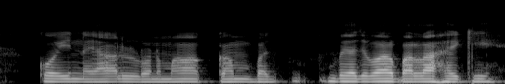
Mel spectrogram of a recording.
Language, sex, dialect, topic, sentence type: Magahi, male, Southern, banking, question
